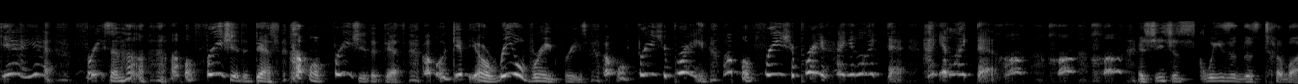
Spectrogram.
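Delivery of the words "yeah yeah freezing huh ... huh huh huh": high-pitched taunting rant; mock old lady on the attack, building higher; vengeful old woman. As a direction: climb into a frantic falsetto gloat. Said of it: "She's like".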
